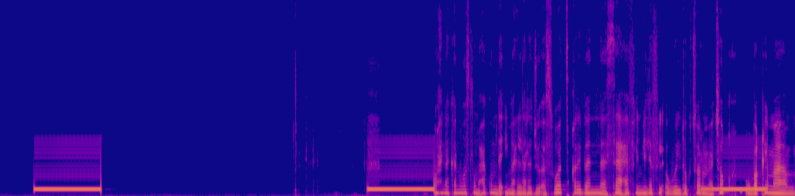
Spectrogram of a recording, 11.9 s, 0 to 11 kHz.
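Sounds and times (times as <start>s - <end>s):
telephone ringback tone on a call line: 0.5s - 1.6s, 10.7s - 11.5s
speech: 6.6s - 11.9s.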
